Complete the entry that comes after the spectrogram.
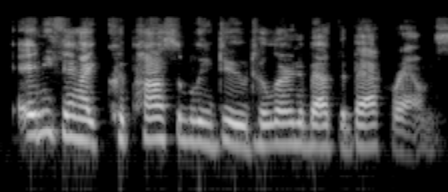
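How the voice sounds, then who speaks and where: A woman talks at a medium pitch with a dark, mellow tone and ordinary pitch variation. The sound is dry and close, with no echo. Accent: American. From New York, Long Island. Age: 70s. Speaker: art director and interior designer. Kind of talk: casual interview. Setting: video call.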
